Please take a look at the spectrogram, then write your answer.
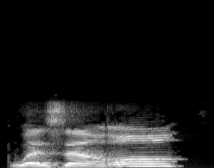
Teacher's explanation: Ada suara surwit tajam juga muncul saat za ini dibaca.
